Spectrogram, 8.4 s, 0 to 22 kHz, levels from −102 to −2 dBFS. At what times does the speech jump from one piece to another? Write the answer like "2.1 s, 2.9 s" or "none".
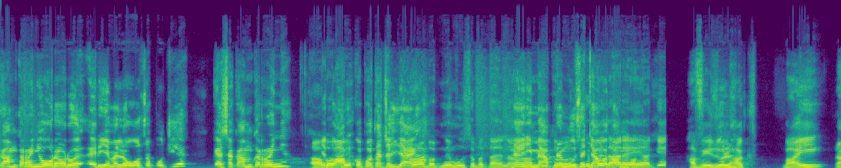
6.7 s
